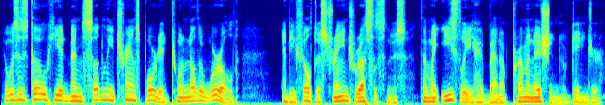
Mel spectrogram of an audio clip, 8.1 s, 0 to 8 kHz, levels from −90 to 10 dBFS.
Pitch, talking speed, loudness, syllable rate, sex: 110 Hz, 200 wpm, -18 LUFS, 5.8 syllables/s, male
